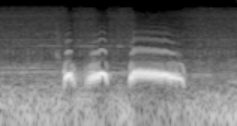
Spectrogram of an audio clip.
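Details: Single spotted dove lure phrase: two short clipped notes, the second slightly longer, then a drawn-out mellow coo that falls gently at the end.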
